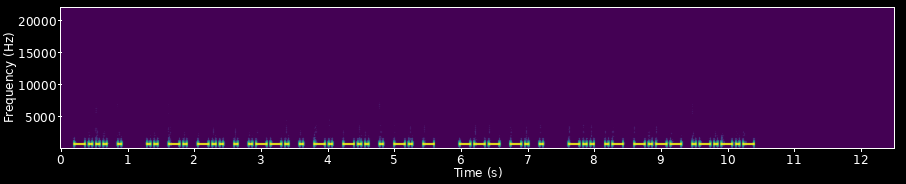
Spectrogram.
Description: Morse code, heard as a keyed tone, about 22 wpm, 700 Hz. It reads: BE INDEPENDENT ONE DAY.
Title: Sentences from Top 1000 Words - Review Part 6 - 22wpm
